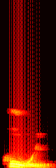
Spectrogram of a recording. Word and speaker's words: whole: للخطر endanger endanger كلي total total complete complete whole W silent whole جزئي partial T-I-A تنطق شه partial incomplete incomplete notes on vocabulary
